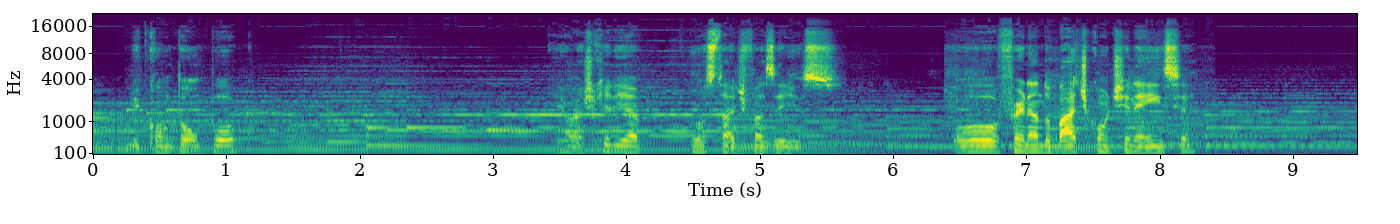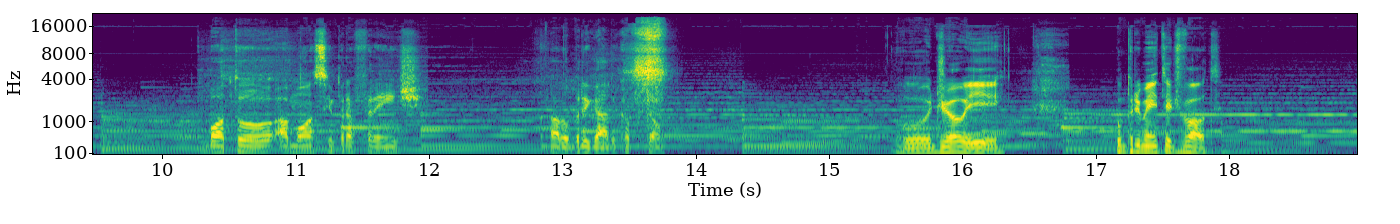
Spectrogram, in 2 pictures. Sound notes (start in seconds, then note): none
